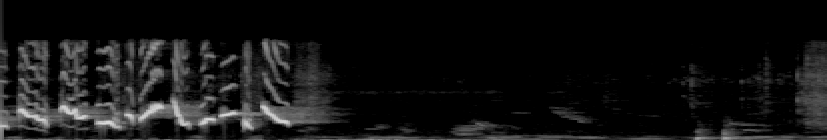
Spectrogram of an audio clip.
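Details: Lemon-bellied white-eye in full 'ngejos' song: about ten rapid, high, zigzag whistled notes in a burst of one and a half seconds, fading to quiet low rumble and a couple of soft notes.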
